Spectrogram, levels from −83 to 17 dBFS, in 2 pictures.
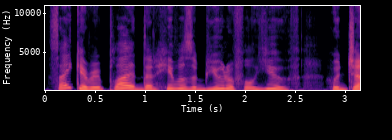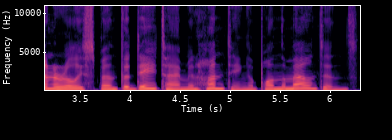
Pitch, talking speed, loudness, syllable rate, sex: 240 Hz, 170 wpm, -19 LUFS, 5.1 syllables/s, female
